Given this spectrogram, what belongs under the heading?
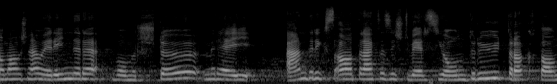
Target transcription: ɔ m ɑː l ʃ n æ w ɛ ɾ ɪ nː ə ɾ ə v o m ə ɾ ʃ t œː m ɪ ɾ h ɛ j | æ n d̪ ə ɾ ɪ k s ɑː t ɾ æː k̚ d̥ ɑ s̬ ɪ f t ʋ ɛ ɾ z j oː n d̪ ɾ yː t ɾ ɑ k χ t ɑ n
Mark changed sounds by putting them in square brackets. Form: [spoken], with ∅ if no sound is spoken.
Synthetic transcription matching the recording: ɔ m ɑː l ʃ n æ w ɛ ɾ ɪ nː ə ɾ ə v o m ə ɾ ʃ t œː m ɪ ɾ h ɛ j | æ n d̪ ə ɾ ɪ k s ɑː t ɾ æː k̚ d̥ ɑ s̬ ɪ [ʃ] t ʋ ɛ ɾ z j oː n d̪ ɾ yː t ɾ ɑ k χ t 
